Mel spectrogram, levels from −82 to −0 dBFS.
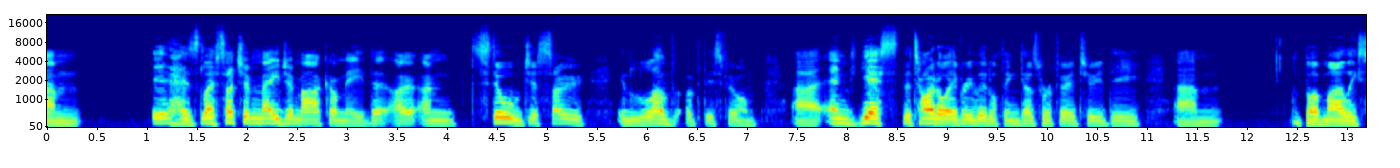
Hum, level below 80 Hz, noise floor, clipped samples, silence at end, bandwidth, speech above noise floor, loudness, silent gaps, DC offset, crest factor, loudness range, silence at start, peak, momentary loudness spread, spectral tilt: none; -80 dBFS; -74 dBFS; under 0.1%; 0 s; 15 kHz; 43 dB; -31 LUFS; none; under 0.1%; 20 dB; 7 LU; 0 s; -10 dBFS; 17 LU; -6 dB/octave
